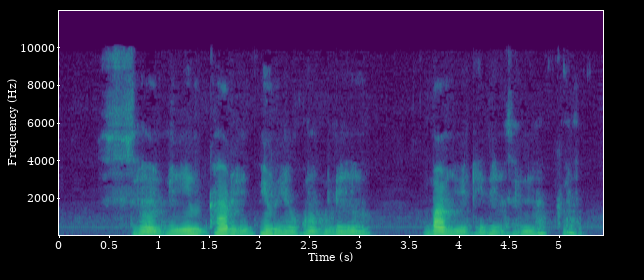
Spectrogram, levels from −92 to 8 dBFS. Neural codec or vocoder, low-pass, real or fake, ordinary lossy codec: autoencoder, 22.05 kHz, a latent of 192 numbers a frame, VITS, trained on one speaker; 9.9 kHz; fake; MP3, 64 kbps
